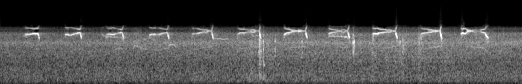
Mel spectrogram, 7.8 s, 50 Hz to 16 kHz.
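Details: Lesser spotted eagle at a nest in Estonia, 29 July 2013, captured by a nest camera; a series of high, sharp yelping notes with quick downward slurs, repeated about every 0.7 seconds over steady background hiss.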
